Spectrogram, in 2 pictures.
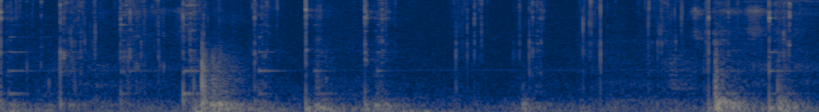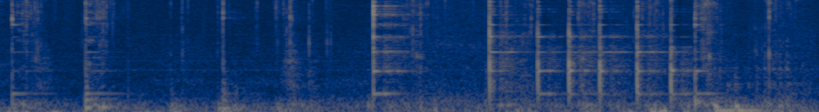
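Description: Metal fork mashing avocado in a glass mixing bowl, clicking and scraping against the glass in irregular strokes. About six seconds in a sharper clink leaves the bowl ringing briefly, followed by a few more clinks.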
